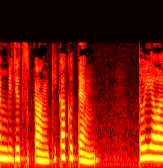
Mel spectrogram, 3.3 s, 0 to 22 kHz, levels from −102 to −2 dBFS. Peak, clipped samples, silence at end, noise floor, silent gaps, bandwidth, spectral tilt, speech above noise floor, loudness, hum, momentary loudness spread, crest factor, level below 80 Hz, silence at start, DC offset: -6 dBFS; under 0.1%; 0 s; -58 dBFS; none; 8 kHz; -7 dB/octave; 37 dB; -23 LUFS; none; 7 LU; 16 dB; -60 dBFS; 0 s; under 0.1%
